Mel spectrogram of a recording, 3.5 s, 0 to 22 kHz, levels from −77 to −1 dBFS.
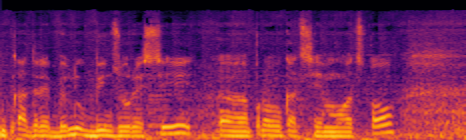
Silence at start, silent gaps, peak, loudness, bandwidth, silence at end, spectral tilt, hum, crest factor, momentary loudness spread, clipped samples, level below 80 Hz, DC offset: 0 s; none; -2 dBFS; -15 LUFS; 16.5 kHz; 0 s; -5.5 dB/octave; none; 12 dB; 4 LU; under 0.1%; -30 dBFS; under 0.1%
